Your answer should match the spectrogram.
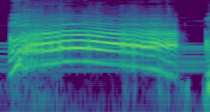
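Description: A storyteller's voice acting out a baby's long wail, 'uwaaaah!', rising and then falling in pitch.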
